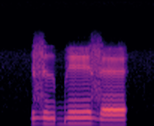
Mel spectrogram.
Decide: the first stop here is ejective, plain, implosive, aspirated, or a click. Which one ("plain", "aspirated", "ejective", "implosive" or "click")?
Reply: plain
